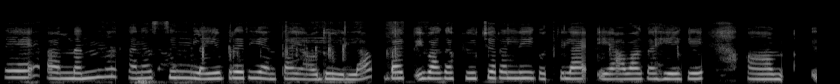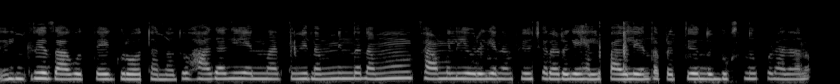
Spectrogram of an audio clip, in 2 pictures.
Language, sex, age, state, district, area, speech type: Kannada, female, 18-30, Karnataka, Chikkamagaluru, urban, spontaneous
